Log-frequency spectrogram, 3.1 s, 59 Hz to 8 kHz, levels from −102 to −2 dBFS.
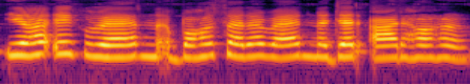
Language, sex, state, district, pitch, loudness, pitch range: Hindi, female, Chhattisgarh, Raipur, 295 Hz, -15 LUFS, 280-310 Hz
